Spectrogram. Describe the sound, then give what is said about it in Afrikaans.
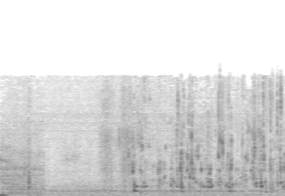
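Liquid trickles and splashes steadily into a glass as it is poured full, a soft continuous pour with bright, bubbly spatters and no voices. “Jy skink vol, Jan? Ja, Esther. Ek skink vol.”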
